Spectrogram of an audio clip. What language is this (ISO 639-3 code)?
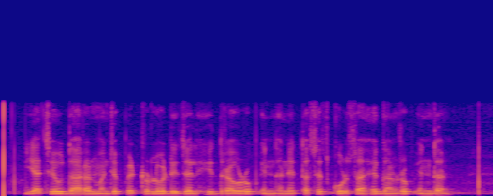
mar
